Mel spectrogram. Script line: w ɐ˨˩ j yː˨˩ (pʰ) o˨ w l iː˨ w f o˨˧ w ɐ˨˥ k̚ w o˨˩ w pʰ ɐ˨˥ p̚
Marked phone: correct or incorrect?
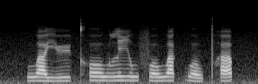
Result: incorrect: kʰ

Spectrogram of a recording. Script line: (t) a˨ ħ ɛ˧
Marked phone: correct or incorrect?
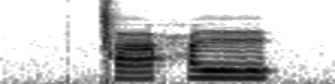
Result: incorrect: ǀ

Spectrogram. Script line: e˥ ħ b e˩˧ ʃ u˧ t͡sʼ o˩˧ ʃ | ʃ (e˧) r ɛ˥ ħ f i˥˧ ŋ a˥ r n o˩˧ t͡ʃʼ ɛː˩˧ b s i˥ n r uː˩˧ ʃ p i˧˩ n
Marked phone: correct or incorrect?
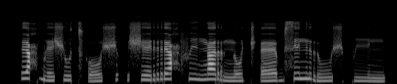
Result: correct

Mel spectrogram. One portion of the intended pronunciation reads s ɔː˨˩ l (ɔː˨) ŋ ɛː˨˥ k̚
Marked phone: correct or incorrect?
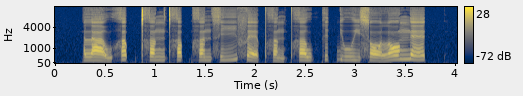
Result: incorrect: ɔː˧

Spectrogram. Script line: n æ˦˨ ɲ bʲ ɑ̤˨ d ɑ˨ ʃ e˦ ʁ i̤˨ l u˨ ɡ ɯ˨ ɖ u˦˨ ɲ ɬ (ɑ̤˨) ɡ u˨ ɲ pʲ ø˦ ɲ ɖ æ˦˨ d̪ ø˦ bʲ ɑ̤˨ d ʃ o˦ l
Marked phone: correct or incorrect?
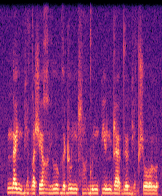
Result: incorrect: ɑ̤˦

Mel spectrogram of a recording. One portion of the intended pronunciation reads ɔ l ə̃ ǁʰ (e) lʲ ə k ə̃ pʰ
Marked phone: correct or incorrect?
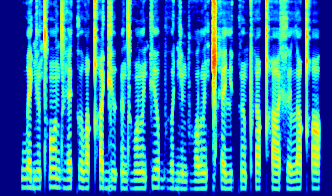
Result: incorrect: ɛ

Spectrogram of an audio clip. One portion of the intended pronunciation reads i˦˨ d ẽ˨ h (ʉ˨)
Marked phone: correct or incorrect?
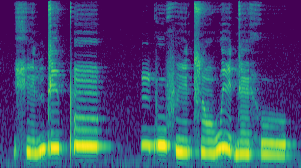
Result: incorrect: u˨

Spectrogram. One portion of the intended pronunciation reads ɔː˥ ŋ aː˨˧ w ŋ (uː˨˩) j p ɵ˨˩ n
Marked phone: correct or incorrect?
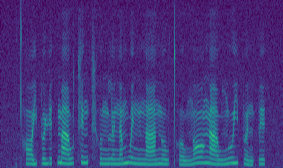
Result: incorrect: uː˥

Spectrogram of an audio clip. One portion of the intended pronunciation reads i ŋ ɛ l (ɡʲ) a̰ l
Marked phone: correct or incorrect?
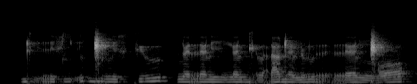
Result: correct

